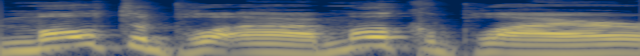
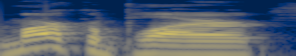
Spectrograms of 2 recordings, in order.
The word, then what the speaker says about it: Markiplier: I was watching this thing with Multiplier, or whatever, Markiplier. I always get his name wrong.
